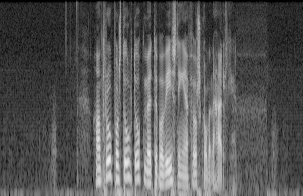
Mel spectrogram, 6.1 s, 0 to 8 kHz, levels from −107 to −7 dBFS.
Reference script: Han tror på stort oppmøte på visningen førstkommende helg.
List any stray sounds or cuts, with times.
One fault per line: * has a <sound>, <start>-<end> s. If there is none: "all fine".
all fine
